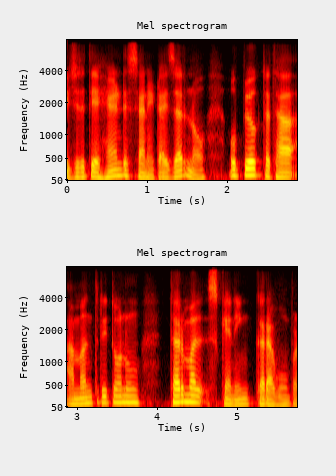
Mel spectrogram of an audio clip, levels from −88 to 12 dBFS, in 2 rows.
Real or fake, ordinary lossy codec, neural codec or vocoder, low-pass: fake; Opus, 64 kbps; codec, 16 kHz, about 1 kbps, DyCAST, with the encoder's durations; 7.2 kHz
